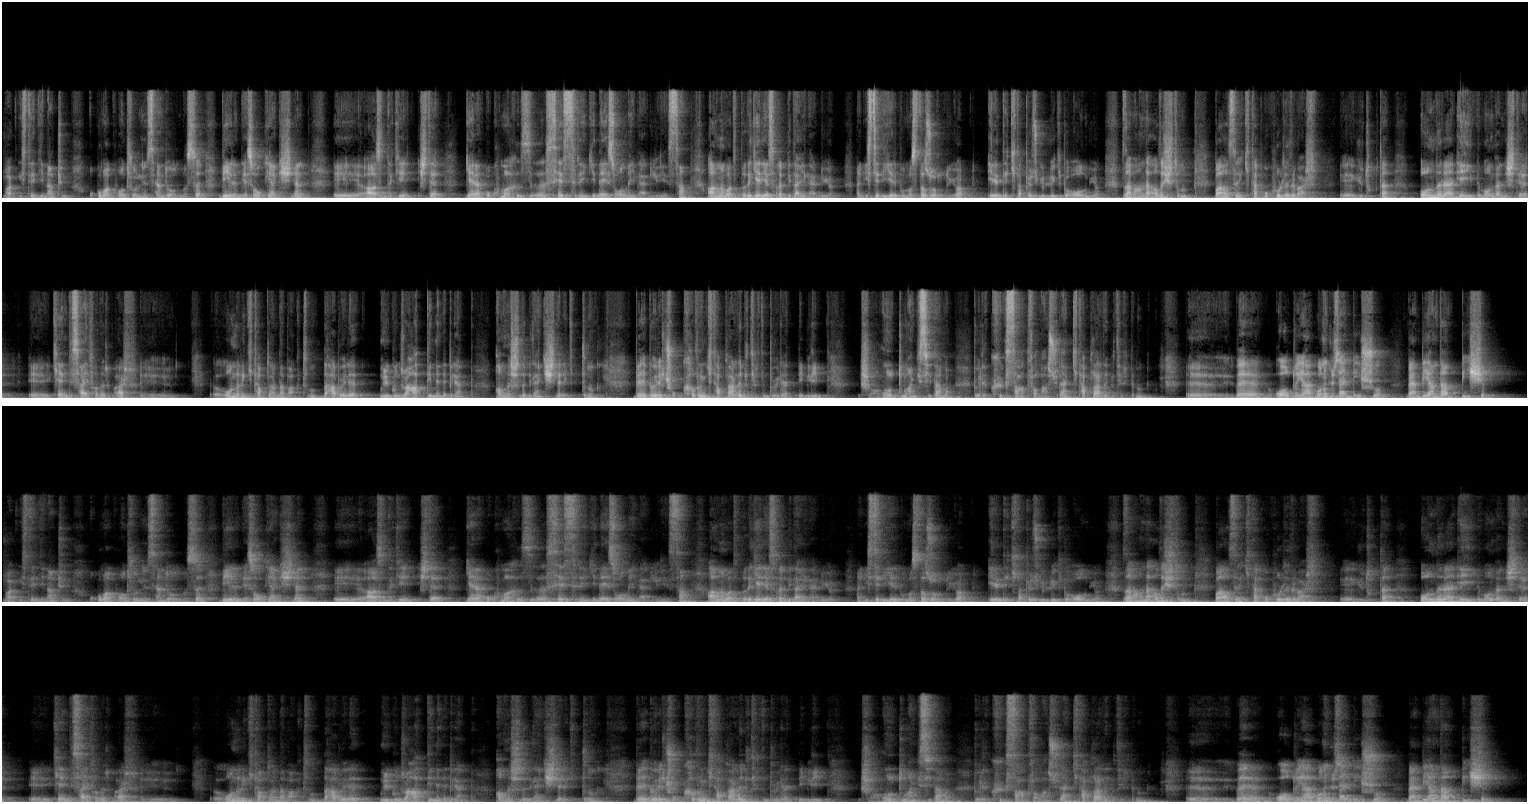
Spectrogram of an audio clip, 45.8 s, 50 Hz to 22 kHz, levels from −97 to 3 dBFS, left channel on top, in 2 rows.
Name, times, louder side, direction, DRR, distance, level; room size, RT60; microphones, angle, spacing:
voice 1, 0.0-14.4 14.8-19.7 20.1-22.9 23.3-25.5 25.7-28.2 28.6-40.0 40.3-45.1, left 5 dB, 75° left, 10 dB, 0.3 m, -31 dB
5.1 x 2.1 x 3.5 m, 0.90 s
head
